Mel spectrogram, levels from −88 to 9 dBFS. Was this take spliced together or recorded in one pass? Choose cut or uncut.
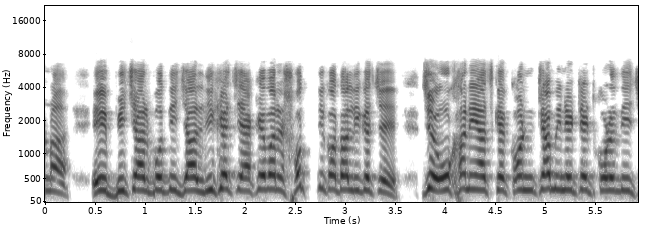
uncut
